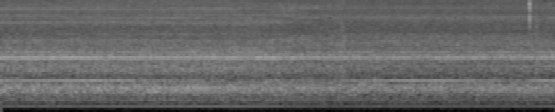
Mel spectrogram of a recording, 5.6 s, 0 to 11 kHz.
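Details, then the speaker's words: A loud steady rushing whir with a constant low hum from an RC battery charger's fan, not the 12V DC 53A/1300W power supply feeding it, while charging four batteries at 7 amps each. The charger fan is simply loud. "this charger Fan's a little loud so that fan you're hearing is actually this fan it's not that one"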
